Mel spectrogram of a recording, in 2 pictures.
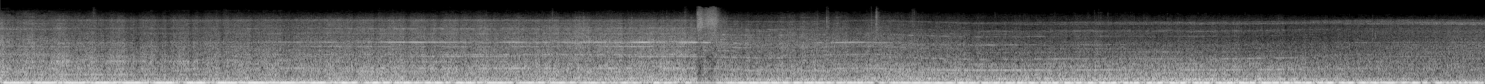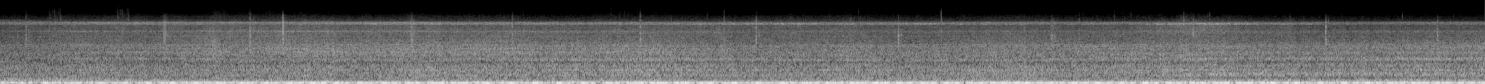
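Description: Reading & Northern EMD diesel locomotives running past at close range. After a cut about seven seconds in, another set of diesel locomotives approaches with a steady, heavy low engine sound.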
